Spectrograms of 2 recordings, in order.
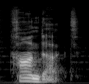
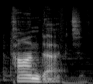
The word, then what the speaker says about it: conduct: to these two words conduct conduct conduct conduct conduct conduct hopefully you noticed in the noun the first syllable con is stressed and in the verb the second syllable duct is stressed here's a good rule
